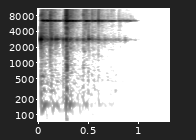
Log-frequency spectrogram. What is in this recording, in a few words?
Shell, Weapons; Dual Vipers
